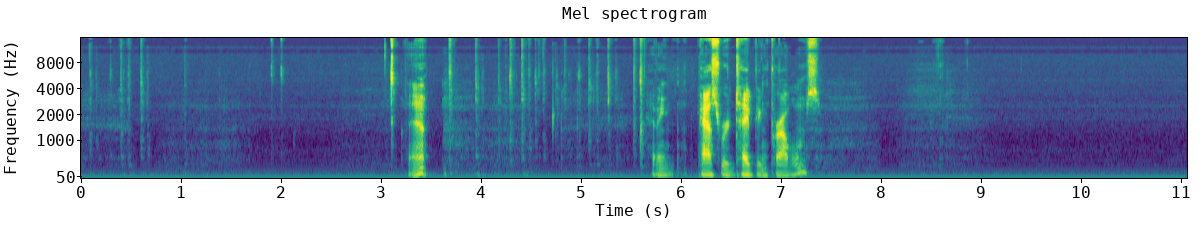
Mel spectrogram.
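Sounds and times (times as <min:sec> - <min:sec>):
keyboard keystrokes and clicks: 0:00.0 - 0:01.1, 0:03.6 - 0:05.7
low electrical hum: 0:00.0 - 0:11.0.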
